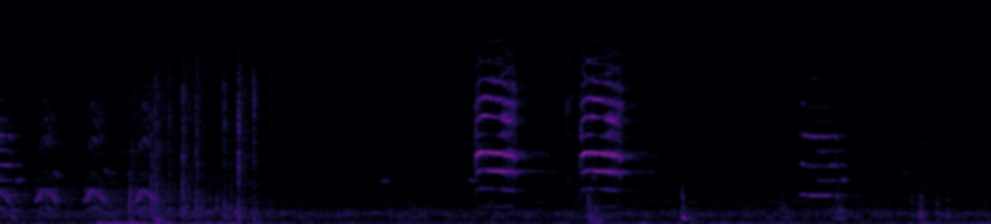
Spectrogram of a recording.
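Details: Blue jays with a mixed flock on a Sunday morning in spring give two loud, raspy, harmonic-rich calls in close succession after a stretch of softer chatter and wingbeat-like fluttering from other birds.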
